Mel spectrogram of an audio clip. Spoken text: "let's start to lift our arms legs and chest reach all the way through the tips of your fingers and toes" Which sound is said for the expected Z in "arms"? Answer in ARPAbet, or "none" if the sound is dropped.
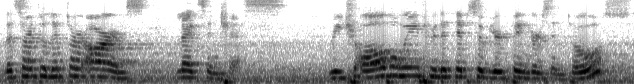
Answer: S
